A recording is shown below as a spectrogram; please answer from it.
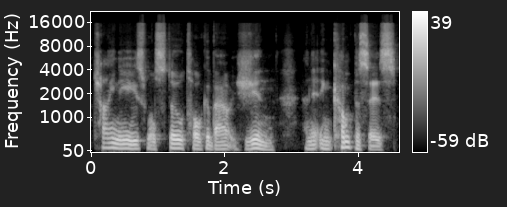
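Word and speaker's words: xin: It's a X-I-N, another inflection, but it's kind of pronounced Jin.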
